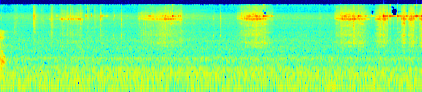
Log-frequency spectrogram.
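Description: Lenox hacksaw blade drawn slowly across a steel electrical pipe held in a vise: about four short, faint scraping strokes roughly two seconds apart, the slow draws that start the cut into the metal. A steady low hum runs underneath.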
